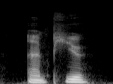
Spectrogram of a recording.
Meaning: 1. post, stake 2. bed, sack
- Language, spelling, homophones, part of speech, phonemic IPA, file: French, pieu, pieux, noun, /pjø/, Fr-pieu.ogg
